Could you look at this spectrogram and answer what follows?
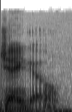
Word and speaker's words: Django: of a slave named Jango and by the way the D is silent who is freed by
